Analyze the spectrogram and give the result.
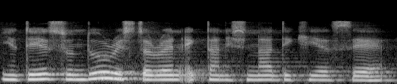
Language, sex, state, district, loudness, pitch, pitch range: Nagamese, female, Nagaland, Dimapur, -15 LUFS, 215 Hz, 210-230 Hz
